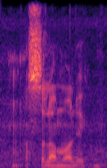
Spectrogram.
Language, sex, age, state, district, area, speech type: Urdu, male, 45-60, Bihar, Gaya, rural, spontaneous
